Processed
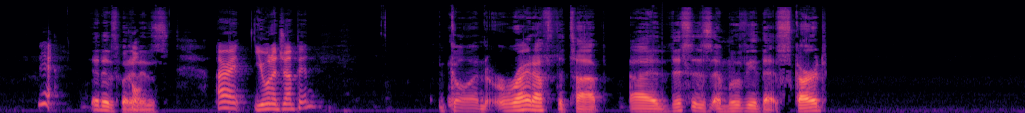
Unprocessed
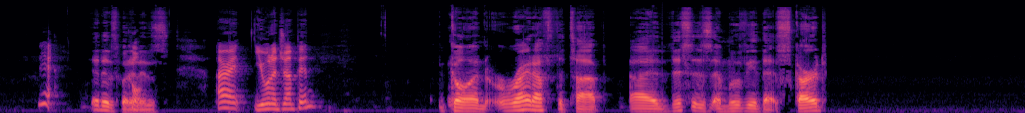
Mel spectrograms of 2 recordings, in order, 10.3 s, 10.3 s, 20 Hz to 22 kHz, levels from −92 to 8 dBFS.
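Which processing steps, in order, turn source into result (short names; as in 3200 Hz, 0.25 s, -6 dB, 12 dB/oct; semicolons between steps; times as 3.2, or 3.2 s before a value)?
2.93–4.81 compressor 4:1, threshold -30 dBFS, peak gain reduction 14 dB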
